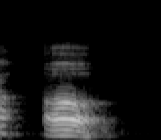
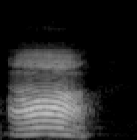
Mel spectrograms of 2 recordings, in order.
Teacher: तो अब छोटा आ कहने में कम समय लग रहा है, बड़ा आ कहने में ज्यादा समय लग रहा है, यानी छोटा आ कहने में मैं कम मात्रा, समय की कम मात्रा इस्तेमाल कर रहा हूं, बड़ा कहने में मात्रा ज्यादा इस्तेमाल कर रहा हूं। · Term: छोटी मात्रा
